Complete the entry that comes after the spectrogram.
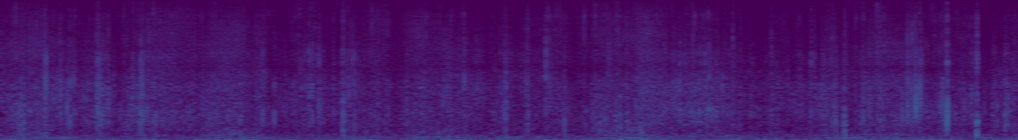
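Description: Long painted fingernails scratch and ruffle the rows of small silver metal sequins sewn onto the fabric of a large decorative pillow. The result is a quiet, steady, crinkly rustle, with scattered sharp, bright little clicks and scrapes as the metal pieces flip and rub against each other.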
